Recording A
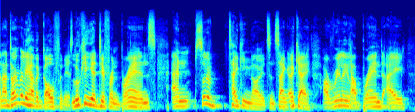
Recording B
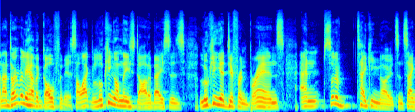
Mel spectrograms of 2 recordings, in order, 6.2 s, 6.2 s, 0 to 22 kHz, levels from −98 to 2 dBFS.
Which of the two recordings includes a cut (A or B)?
A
